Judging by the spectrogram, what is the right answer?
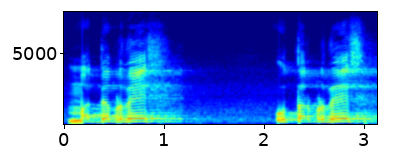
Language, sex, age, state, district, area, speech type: Sindhi, male, 60+, Madhya Pradesh, Katni, urban, spontaneous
